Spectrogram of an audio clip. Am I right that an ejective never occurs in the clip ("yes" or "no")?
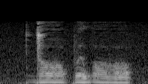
yes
